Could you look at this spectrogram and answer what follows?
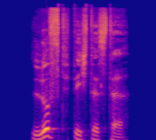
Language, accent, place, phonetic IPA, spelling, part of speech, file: German, Germany, Berlin, [ˈlʊftˌdɪçtəstə], luftdichteste, adjective, De-luftdichteste.ogg
- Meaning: inflection of luftdicht: 1. strong/mixed nominative/accusative feminine singular superlative degree 2. strong nominative/accusative plural superlative degree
